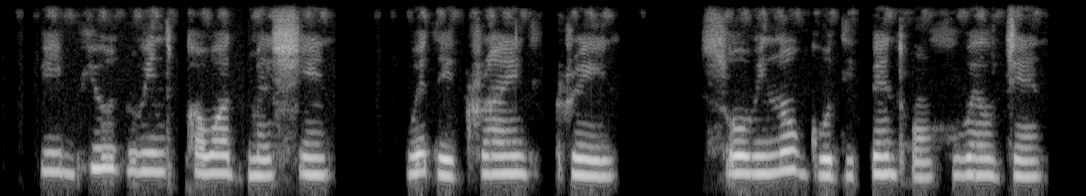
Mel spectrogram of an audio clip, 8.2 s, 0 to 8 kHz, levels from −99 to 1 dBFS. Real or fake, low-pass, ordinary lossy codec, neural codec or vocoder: fake; 7.2 kHz; Opus, 64 kbps; vocoder, 22.05 kHz, 80 mel bands, WaveNeXt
